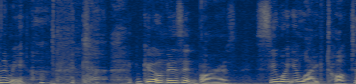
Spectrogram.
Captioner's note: chuckles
